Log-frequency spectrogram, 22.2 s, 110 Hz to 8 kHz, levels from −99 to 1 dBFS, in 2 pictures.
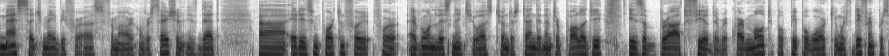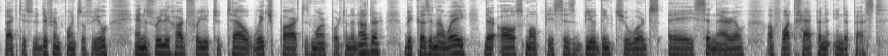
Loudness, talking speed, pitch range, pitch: -20 LUFS, 195 wpm, 100-110 Hz, 105 Hz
